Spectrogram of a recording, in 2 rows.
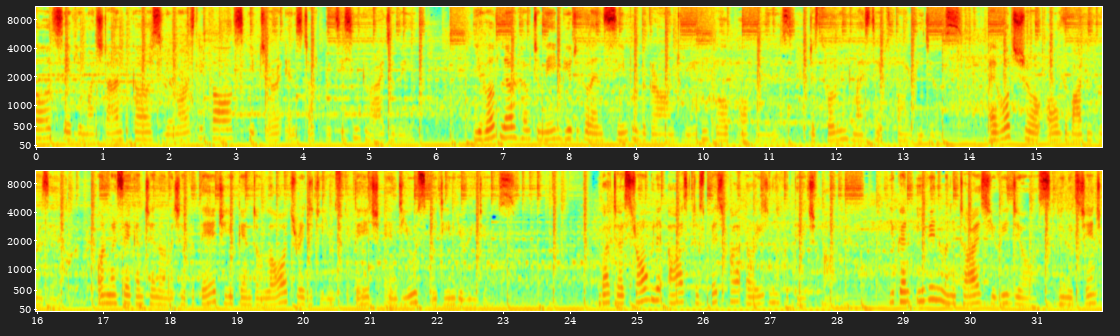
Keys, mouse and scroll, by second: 0.8 click, 1.3-3.3 typing, 3.0 Tab, 4.5 Return, 5.1-6.5 typing, 8.4 typing, 11.6 click, 14.1 click, 14.6-15.8 typing, 15.5 click, 17.3-19.4 typing, 21.2 click, 22.2 click, 22.9 click, 23.7 click, 25.2 click, 26.3 click, 28.0 click, 28.5 typing, 28.8 click, 29.7 click.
